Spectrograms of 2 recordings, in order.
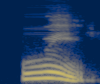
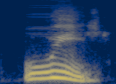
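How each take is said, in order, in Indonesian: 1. Dua vokal menyatu dengan cepat menjadi satu suku kata. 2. Dua vokal menyatu dengan cepat menjadi satu suku kata.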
